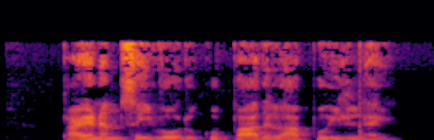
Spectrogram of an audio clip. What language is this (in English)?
Tamil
